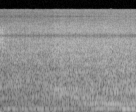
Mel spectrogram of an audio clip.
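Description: Steady hum and rush of a fan motor running. A low drone holds throughout, and a second, higher steady tone comes in about a second in.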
